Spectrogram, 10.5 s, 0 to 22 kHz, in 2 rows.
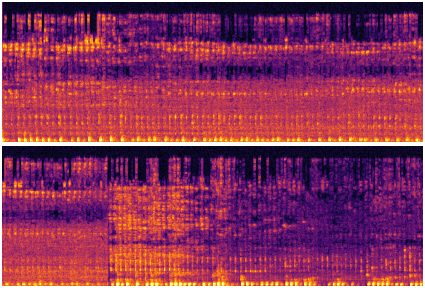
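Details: Suzuki Quadracer LTR450 single-cylinder quad that won't take throttle, likely loaded up from cranking: runs ragged, stumbles, pops and backfires when throttled; fuel starvation.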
